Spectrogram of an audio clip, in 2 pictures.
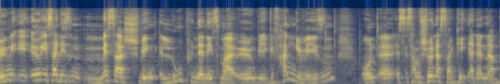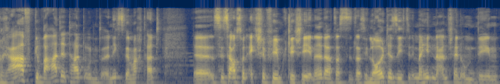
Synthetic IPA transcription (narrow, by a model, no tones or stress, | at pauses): ʔɪɐɡŋ̩tv̥iːʔɪɐɡŋ̩v̥iːɪstd̥andiːzn̩mɛsɐʃv̥ɪŋluːpʰən̩deːɐnɛːçstəmaːlʔɪɐɡŋ̩tv̥iːɡəfaŋənɡəveːzn̩ | ʔʊntʔɛːʔɛsɪstaːbɐʃøːndasd̥eːɐɡeːɡ̚nɐdɛndaːbʁaːfɡ̥əvaɐtəthatʊntʔɛ̰ːnɪçt͡sɡ̥əmaχthat | ʔɛːɛ̰sɪstjaʊxz̥oːnʔɛ̰k̚t͡ʃn̩fɪlmkʰliʃeːnədad̥asd̥asd̥iːlɔʏtəzɪçd̥anɪmɐhɪntn̩ʔa̰nʃtɛlənʊmdeːn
